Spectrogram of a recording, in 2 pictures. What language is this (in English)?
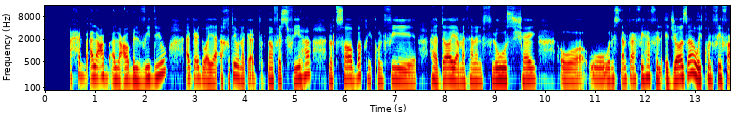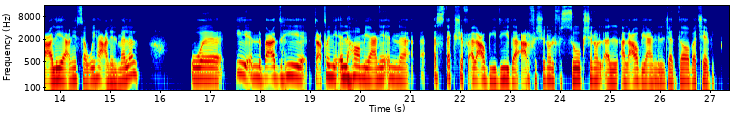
Baharna Arabic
